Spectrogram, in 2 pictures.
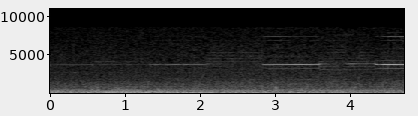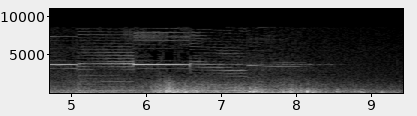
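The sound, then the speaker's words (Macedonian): A thunderstorm in Bavaria with heavy rain, a steady dense hiss of rainfall throughout, and a deep roll of thunder swelling in the middle before easing back. “Tief Tim bringt heftige Regenfälle und Gewitter nach Bayern. Regen, Gewitter. Das merke ich auch so.”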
